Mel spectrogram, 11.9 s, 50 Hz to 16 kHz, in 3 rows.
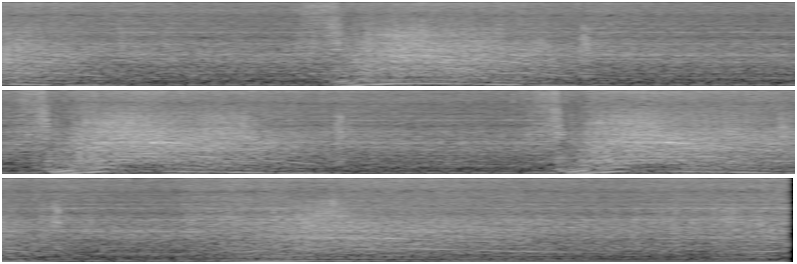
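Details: BMW E46 330Ci M54 inline-six after VANOS rebuild (only rubber and teflon piston seal rings replaced), rattle worse than before; slow rev swells every two and a half seconds with metallic rattle on each rev, source unconfirmed.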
